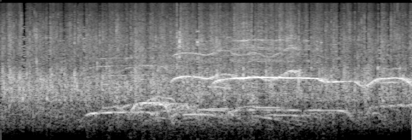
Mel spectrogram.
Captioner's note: cheering and whistling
